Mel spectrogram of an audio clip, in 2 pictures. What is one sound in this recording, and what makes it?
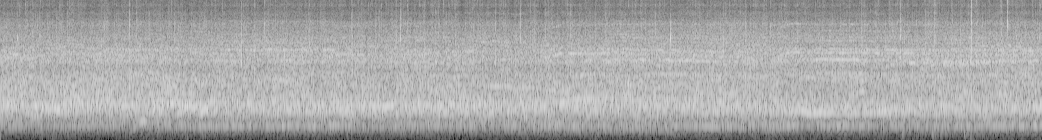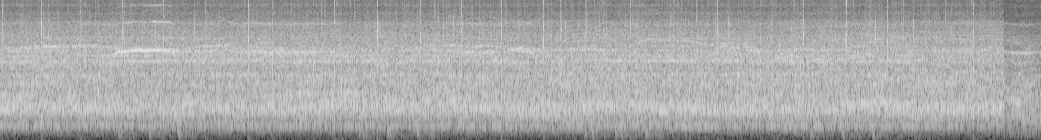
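Many spectators whistle shrilly.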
